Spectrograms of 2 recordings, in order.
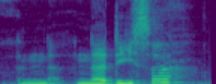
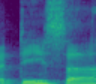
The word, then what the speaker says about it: Adisa: to ask this if Disa, is that just say her name was? Disa. Okay, yeah. Disa. Yeah. Nadisa? Disa. Disa? Like Adisa? A-D-I-S. Yeah, like Adidas without the second D. Okay, so Adisa.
